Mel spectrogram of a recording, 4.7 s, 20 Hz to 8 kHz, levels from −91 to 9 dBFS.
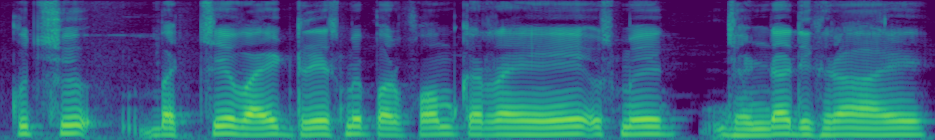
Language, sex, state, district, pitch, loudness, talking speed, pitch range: Hindi, male, Madhya Pradesh, Bhopal, 145 Hz, -16 LUFS, 180 wpm, 140-155 Hz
